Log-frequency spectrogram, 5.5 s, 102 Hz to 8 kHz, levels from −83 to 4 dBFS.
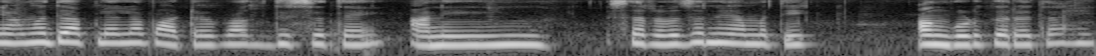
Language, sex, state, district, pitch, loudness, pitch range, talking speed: Marathi, female, Maharashtra, Pune, 260 Hz, -19 LUFS, 255-280 Hz, 155 wpm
